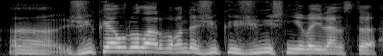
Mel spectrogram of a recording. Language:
Kazakh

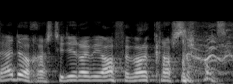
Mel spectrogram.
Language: Welsh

